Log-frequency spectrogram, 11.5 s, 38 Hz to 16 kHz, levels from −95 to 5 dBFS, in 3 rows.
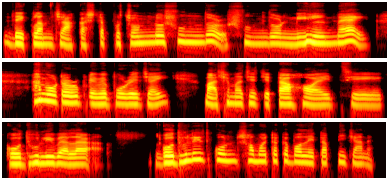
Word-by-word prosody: দেখলাম 180 0 +3
যে - - -1
আকাশটা 170 +4 -4
প্রচন্ড 195 +2 -3 0.2
সুন্দর। 225 0 -1 0.2
সুন্দর 190 -2 -5 0.2
নীল 205 +3 +4 0.2
মেঘ। 240 0 +5 0.6
আমি 260 +1 +5
ওটারও 210 -3 +3
প্রেমে 180 -1 +1
পড়ে 175 -1 +2
যাই। 170 +1 -1 0.5
মাঝে, 165 - +3
মাঝে 190 +1 -3
যেটা 175 +1 +4 0.2
হয়, 160 -3 +2 0.2
যে 165 - -5 0.4
গধূলি 190 +3 +2
বেলা 175 -1 +3 0.8
গধূলির 240 +7 +4
কোন 260 -2 +1 0.2
সময়টাকে 245 -1 -2
বলে 215 -1 +1
এটা 200 - -5
আপনি 220 - -10
জানেন? 185 -4 -7
195 Hz, 140 wpm, -23 LUFS, 180-220 Hz, 0.8 s, মেঘ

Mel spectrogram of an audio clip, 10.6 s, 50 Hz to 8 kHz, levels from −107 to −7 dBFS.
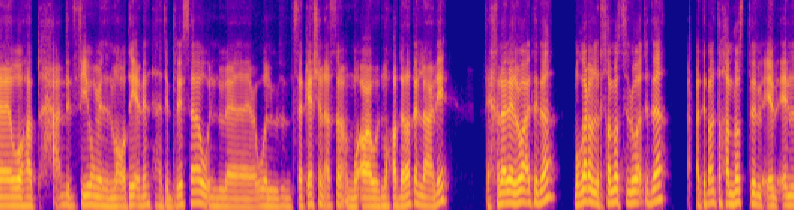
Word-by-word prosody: وهتحدد 120 +1 -1
فيهم 130 +2 -1
المواضيع 115 +2 0
اللي 125 +1 -1
أنت 135 -1 -10
هتدرسها 125 +7 -2
وال 110 -5 -2
والسكاشن 115 +3 -3
أس 125 0 -5
آه 110 - -3 0.2
أو 115 0 +3
المحاضرات 120 +4 +1
اللي 135 -6 +1
عليك 155 - 0 0.5
في - - -8
خلال 155 +2 +4
الوقت 160 +1 +5
ده، 200 +9 0 0.2
مجرّد 175 +6 +4
إنّك 150 - -1
خلصت 165 0 +1
الوقت 165 +2 +1
ده 195 +5 +1 0.4
هتبقى 150 +1 -1
أنت 165 - -3
خلصت 150 +1 0
ال 135 -5 0
ال 125 - -1
130 Hz, 160 wpm, -23 LUFS, 115-155 Hz, 0.5 s, الوقت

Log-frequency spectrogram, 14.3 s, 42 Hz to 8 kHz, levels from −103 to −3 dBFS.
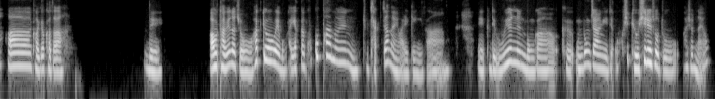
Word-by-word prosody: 아 245 0 +4
과격하다. 190 -4 -1 1.4
네. 185 -5 -2 1.0
아우 220 +3 +9
당연하죠. 225 -8 +2
학교에 310 -4 +5
뭔가 195 0 -6
약간 225 +2 -2
코코팜은 310 - 0
좀 210 - -14
작잖아요 245 - -3
알갱이가. 165 +2 -8 0.7
네 190 -1 -5
근데 200 -2 -3
우유는 265 +4 0
뭔가 190 0 -2
그 190 -2 -5
운동장이 230 -1 0
이제 185 - -6
혹시 355 - -8
교실에서도 215 - +3
하셨나요? 230 - -6
220 Hz, 245 characters per minute, -23 LUFS, 185-265 Hz, 1.4 s, 아우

